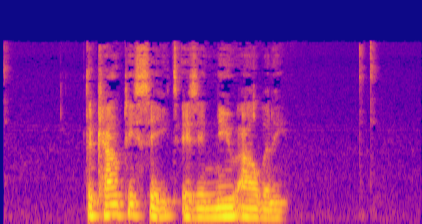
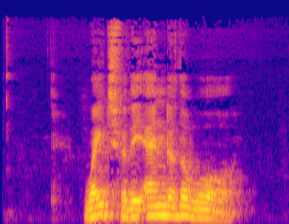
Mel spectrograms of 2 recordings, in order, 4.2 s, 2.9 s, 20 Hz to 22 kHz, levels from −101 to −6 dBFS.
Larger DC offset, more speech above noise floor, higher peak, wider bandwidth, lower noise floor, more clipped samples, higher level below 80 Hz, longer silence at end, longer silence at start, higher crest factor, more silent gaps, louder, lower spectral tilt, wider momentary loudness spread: neither; first, 44 dB vs 37 dB; about the same, -2 dBFS vs -2 dBFS; second, 11.5 kHz vs 16.5 kHz; first, -58 dBFS vs -53 dBFS; neither; about the same, -50 dBFS vs -52 dBFS; about the same, 0.5 s vs 0.55 s; about the same, 0.85 s vs 0.85 s; about the same, 16 dB vs 18 dB; neither; about the same, -16 LUFS vs -17 LUFS; about the same, -5.5 dB/octave vs -5.5 dB/octave; first, 18 LU vs 12 LU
